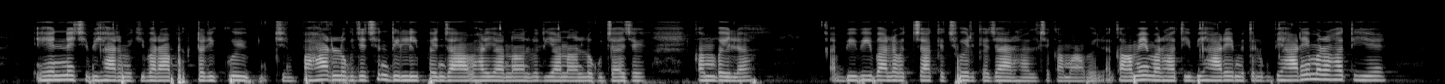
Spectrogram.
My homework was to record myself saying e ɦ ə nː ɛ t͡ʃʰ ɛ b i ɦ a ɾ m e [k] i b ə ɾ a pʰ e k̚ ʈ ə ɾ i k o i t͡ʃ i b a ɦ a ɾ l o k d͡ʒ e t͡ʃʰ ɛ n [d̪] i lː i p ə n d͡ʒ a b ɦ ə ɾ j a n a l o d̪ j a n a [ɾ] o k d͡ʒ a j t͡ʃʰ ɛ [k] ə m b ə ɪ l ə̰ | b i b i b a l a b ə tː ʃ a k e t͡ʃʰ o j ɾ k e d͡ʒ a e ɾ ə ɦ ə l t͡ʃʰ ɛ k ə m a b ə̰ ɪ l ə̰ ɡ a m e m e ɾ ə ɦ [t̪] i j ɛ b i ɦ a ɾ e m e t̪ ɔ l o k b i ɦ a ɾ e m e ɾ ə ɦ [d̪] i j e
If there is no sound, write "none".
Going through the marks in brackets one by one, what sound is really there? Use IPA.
k, d̪, l, k, t̪, t̪

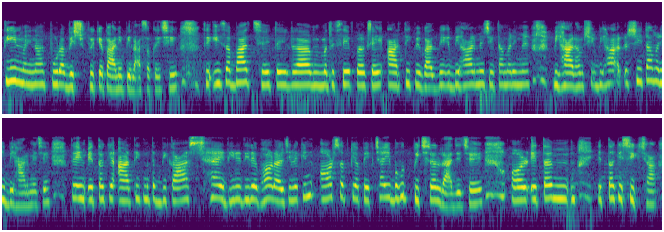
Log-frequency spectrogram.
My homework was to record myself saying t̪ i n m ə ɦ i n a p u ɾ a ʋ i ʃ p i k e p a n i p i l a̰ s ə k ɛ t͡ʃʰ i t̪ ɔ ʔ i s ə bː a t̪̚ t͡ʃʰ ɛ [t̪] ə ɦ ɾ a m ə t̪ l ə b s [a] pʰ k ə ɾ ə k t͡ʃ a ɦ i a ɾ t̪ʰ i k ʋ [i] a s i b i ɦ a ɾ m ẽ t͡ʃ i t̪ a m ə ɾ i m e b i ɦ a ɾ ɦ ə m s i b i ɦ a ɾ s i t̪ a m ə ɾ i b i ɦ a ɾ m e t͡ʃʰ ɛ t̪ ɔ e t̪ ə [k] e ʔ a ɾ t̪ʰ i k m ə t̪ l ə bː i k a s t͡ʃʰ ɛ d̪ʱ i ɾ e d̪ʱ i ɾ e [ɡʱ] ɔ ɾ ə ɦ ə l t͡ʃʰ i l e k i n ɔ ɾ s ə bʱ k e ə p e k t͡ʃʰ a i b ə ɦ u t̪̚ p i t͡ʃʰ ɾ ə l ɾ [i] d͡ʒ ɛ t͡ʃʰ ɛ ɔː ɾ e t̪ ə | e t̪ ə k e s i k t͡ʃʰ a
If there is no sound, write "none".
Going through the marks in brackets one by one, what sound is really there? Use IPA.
t̪, e, i, k, bʱ, a

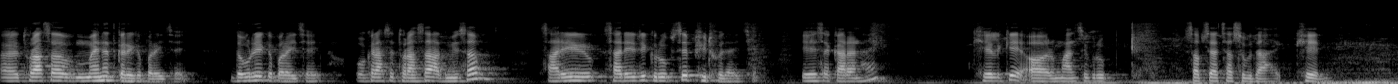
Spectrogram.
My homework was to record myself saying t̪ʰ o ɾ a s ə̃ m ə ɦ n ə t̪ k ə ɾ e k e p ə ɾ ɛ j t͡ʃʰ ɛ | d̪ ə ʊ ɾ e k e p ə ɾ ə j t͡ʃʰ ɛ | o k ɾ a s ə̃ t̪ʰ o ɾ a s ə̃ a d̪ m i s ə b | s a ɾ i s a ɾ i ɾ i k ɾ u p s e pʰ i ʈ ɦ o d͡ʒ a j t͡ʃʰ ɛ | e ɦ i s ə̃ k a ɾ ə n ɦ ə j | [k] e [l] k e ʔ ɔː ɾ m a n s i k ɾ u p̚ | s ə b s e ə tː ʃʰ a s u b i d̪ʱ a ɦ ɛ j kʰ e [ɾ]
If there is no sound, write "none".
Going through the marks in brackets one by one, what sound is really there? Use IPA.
kʰ, l, l

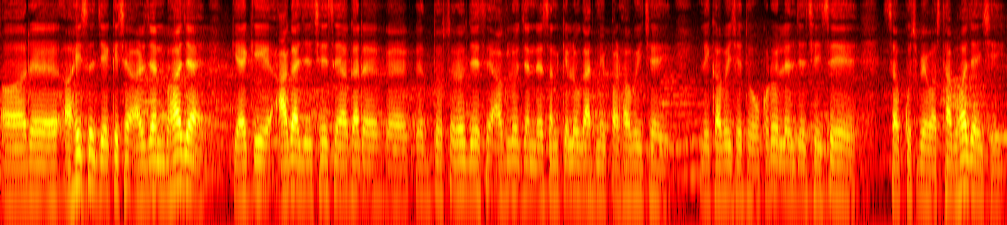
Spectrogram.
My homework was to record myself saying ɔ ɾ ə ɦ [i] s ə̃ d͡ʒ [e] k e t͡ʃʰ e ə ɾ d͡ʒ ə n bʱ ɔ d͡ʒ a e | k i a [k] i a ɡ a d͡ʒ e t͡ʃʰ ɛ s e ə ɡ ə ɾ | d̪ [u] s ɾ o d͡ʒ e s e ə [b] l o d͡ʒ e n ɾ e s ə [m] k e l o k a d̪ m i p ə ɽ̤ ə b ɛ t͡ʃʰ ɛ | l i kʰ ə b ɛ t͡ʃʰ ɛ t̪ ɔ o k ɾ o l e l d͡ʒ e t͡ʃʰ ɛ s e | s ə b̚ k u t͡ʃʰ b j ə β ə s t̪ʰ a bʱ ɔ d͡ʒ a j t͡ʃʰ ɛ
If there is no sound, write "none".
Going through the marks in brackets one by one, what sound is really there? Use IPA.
i, e, k, o, ɡ, n

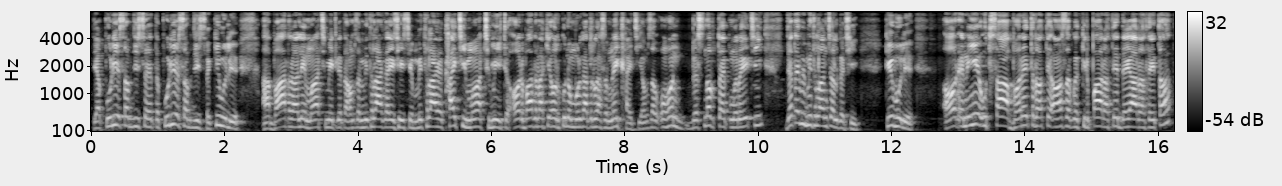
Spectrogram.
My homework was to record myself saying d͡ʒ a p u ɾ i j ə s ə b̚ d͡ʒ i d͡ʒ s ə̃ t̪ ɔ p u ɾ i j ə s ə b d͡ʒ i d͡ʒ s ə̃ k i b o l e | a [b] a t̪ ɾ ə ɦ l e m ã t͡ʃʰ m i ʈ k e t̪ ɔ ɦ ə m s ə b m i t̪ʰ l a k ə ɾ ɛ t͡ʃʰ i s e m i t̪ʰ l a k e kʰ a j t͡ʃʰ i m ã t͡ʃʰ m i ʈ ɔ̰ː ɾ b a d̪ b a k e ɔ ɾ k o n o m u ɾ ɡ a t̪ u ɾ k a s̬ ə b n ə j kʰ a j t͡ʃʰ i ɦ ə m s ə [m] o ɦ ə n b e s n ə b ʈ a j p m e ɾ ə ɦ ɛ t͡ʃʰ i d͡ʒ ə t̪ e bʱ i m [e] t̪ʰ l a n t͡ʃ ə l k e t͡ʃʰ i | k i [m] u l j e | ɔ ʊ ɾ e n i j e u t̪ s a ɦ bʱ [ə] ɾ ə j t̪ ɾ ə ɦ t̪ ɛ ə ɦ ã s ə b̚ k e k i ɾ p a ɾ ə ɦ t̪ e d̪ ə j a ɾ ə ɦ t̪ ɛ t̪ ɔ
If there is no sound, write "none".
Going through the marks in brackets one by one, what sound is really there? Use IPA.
b, b, i, b, ə

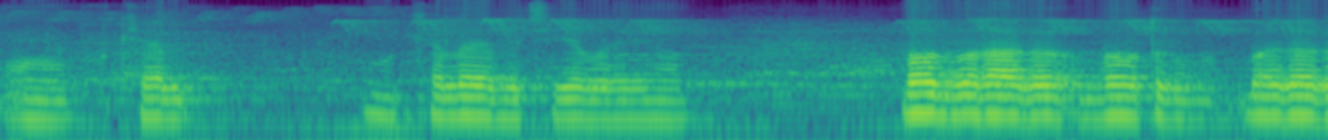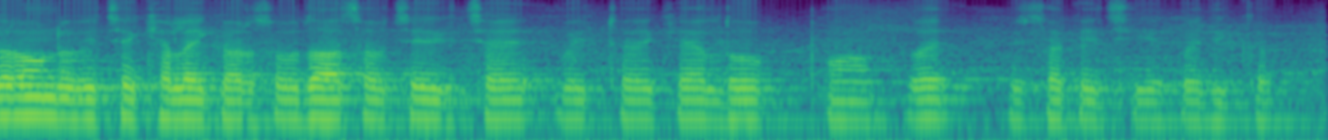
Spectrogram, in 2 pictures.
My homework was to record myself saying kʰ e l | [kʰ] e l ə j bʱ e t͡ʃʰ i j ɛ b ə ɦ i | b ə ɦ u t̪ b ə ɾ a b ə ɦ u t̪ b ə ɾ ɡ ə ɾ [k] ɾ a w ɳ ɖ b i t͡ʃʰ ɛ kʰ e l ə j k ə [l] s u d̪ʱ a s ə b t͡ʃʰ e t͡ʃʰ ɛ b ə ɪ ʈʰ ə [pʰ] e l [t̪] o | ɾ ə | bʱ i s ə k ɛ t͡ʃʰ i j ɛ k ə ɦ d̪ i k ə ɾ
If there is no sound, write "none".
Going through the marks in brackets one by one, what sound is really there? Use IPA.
kʰ, ɡ, ɾ, kʰ, d̪

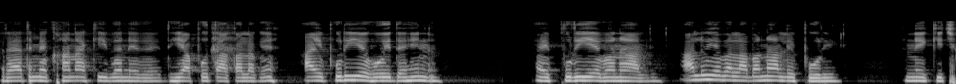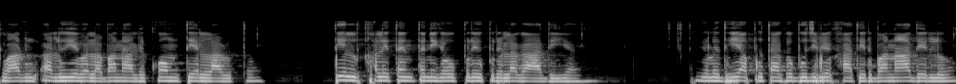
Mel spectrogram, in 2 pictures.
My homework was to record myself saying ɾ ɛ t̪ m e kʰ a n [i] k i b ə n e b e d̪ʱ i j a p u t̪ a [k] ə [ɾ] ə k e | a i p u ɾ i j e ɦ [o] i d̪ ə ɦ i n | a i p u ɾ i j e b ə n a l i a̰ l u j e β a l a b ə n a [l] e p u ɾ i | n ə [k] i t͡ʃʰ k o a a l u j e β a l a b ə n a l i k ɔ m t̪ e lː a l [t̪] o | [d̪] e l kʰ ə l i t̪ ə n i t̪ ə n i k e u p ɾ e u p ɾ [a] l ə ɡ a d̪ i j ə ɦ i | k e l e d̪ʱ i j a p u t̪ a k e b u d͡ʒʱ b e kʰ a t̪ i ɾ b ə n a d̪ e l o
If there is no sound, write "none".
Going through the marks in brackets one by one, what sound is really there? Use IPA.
a, k, l, o, l, k, t̪, t̪, e

